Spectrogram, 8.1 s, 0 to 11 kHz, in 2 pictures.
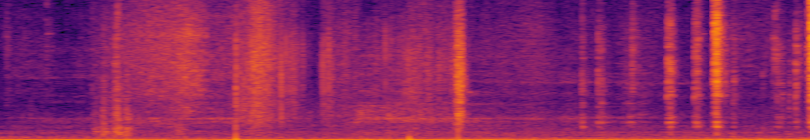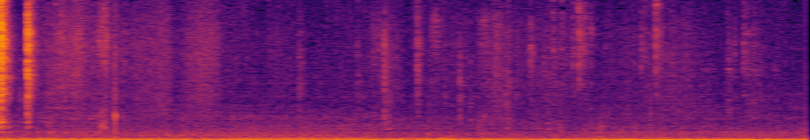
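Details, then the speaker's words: BMW E60/61 5 Series driving over rough surface after re-securing a loose strut brace (stripped bolts drilled, tapped to M10): only road rumble and light clicks, no creaking from the dash; creak gone. "I can tell you already it's gone"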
